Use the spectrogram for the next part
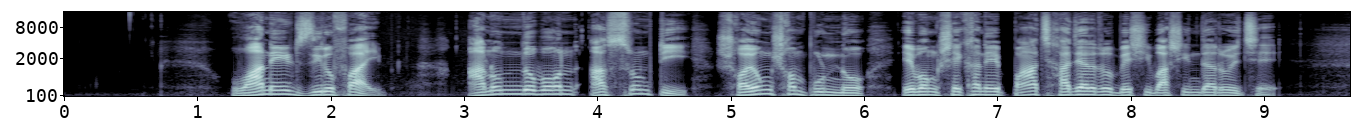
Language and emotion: Bengali, neutral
